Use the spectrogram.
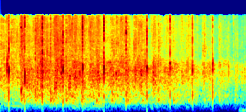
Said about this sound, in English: A big round of applause for our host, I think we'll call him today, the magic Rod Quantock.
